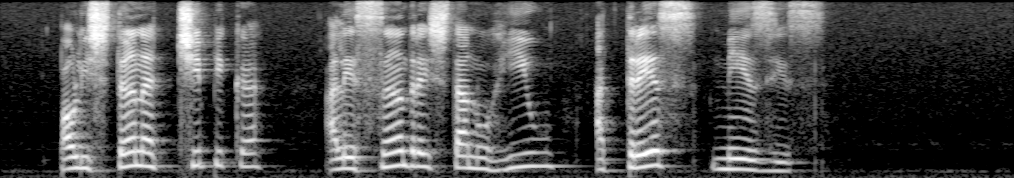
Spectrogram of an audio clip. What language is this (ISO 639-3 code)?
por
